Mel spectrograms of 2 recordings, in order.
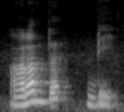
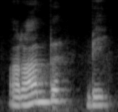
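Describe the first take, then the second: The two takes are said the same way.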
